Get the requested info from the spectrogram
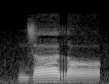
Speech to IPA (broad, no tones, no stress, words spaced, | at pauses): nzaːrɑː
